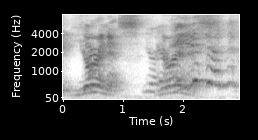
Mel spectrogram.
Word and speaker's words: Uranus: and everybody say this planet's name right say uranus that's how you say it it spins sideways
